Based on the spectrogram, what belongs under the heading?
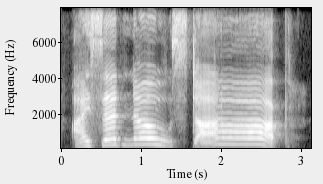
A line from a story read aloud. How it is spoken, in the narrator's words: whining and crying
